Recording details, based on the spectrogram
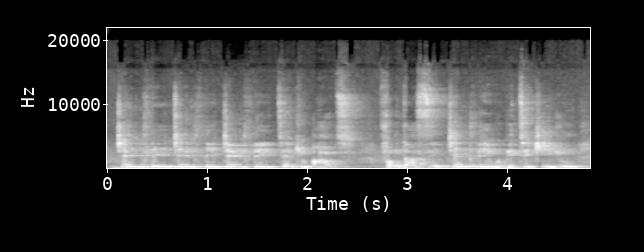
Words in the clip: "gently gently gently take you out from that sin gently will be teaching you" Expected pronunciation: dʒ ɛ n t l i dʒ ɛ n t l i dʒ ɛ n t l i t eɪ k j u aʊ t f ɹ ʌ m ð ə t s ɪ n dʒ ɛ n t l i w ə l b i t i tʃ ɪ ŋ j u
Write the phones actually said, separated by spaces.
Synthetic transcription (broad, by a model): dʒ ɛ n t l i dʒ ɛ n t l i dʒ ɛ n t l i t eɪ k j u aʊ t f ɹ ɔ m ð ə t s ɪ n dʒ ɛ n t l i w ə l b i t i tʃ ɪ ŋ j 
